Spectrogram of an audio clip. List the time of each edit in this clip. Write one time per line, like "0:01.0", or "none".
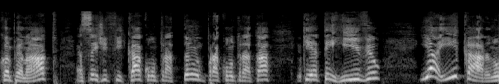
0:01.0
0:01.4
0:02.0
0:03.0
